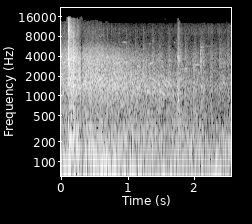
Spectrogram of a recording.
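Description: The American 90mm gun on an M36 Jackson GMC tank destroyer firing in War Thunder: one sharp, heavy cannon blast at the start, then a rumbling tail and low engine drone, with a quieter second thump shortly after.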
